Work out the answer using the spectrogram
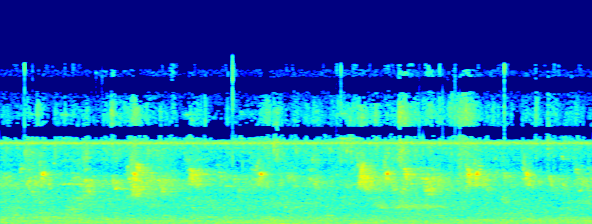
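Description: Small birds chirping again and again in short, high, falling notes over a steady background hum.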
